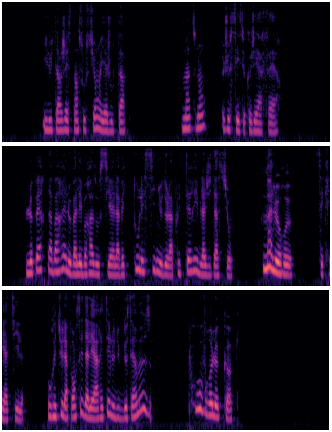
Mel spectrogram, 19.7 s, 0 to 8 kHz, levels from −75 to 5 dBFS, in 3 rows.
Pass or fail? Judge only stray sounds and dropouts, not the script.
pass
